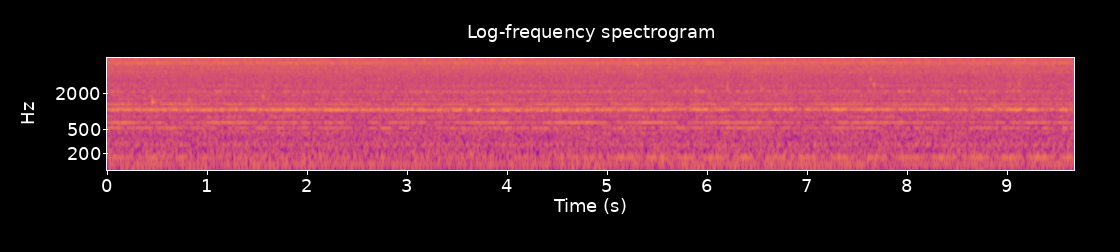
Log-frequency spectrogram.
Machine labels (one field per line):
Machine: pump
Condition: normal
